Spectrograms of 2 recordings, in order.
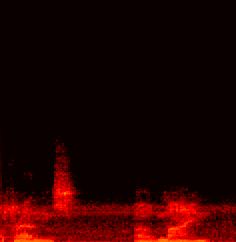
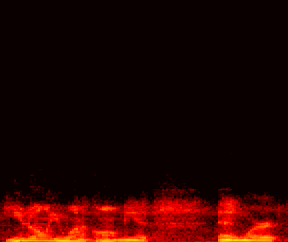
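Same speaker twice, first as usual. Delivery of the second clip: taunting ex; 6 semitones higher than usual. Retold or imitated.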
